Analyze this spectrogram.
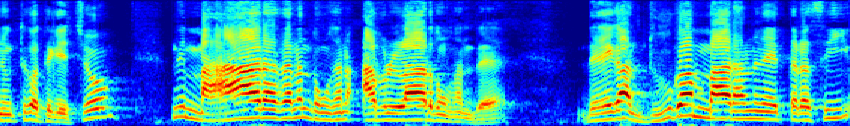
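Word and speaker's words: habla: 다같이 한번 따라해 보자 아블라 동사입니다 h 발음하지 말기로 했고 아블라이 뜻은 말하다는 뜻입니다 R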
